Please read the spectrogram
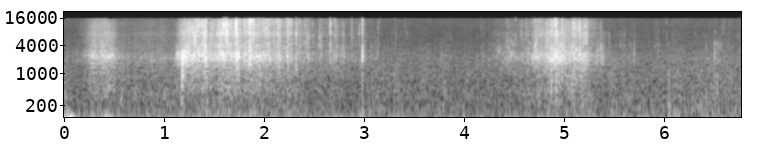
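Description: A thump of the phone being bumped, then two bouts of crinkly rustling, one about a second in and one near five seconds, as a jacket in a plastic cover is handled.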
